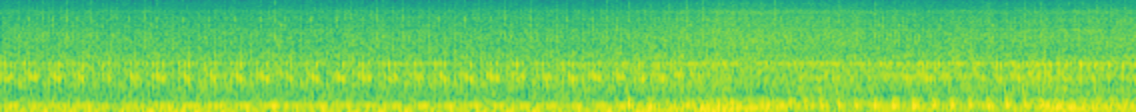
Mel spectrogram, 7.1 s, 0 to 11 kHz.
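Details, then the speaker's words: Jeep Grand Cherokee WJ 2.7 CRD (OM612) diesel, smoky and running rough: idle with a hard, uneven rattling knock; injector knock is suspected. Diesel knocking at idle. "but yeah let me let me show you guys the knocking noises I'm"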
